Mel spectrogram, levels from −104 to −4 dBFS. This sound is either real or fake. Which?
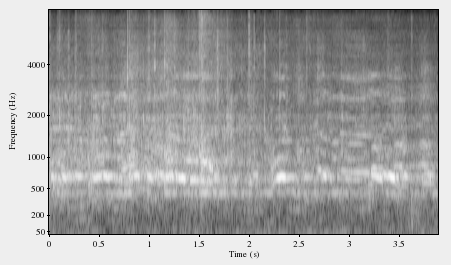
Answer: fake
